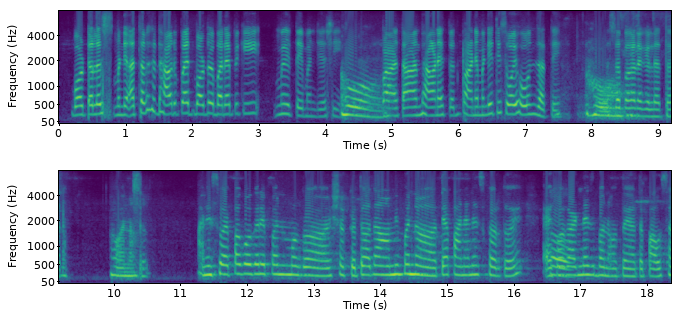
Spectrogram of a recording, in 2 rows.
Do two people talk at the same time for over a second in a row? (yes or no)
no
